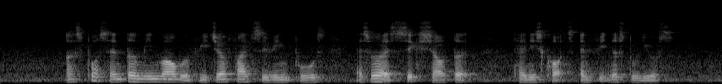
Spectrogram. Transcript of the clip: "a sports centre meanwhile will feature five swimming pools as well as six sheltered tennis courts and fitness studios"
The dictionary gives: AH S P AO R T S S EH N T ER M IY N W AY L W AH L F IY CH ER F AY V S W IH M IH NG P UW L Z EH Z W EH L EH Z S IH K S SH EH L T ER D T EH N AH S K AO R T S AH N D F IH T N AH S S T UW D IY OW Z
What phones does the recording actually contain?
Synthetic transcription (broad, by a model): AH S P AO T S S EH N T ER M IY N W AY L W AH L F IY CH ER F AY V S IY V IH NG P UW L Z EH S W EH L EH S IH K S SH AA W T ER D T EH N AH S K AO T S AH N F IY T N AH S S T UW D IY OW S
